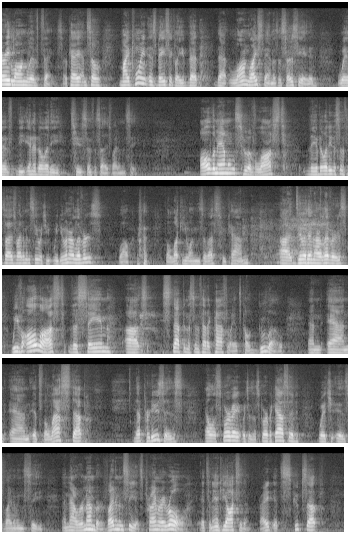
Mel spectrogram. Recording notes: A special night of short talks. As part of The Long Now Foundation's “Conversations at The Interval” Salon Talks. These hour long talks are recorded live at The Interval, our bar, cafe, & museum in San Francisco.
